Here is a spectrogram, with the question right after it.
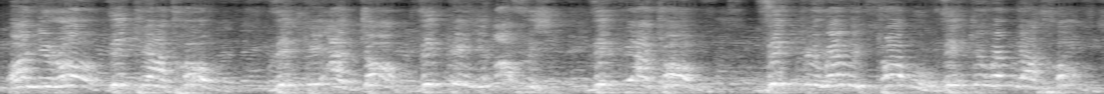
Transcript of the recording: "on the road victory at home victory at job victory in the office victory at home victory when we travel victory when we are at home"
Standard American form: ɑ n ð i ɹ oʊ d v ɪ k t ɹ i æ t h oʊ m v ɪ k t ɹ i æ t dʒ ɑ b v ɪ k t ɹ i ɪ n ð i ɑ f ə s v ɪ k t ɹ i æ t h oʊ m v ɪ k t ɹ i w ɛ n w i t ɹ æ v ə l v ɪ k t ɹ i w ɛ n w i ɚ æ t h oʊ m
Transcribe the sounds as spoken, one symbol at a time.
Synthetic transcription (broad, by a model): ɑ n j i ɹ oʊ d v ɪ k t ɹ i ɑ t h oʊ m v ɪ k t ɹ i t dʒ ɑ b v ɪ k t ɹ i ɪ n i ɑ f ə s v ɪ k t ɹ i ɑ t h oʊ m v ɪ k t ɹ i w ɛ n w i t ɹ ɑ b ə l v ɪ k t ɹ i w ɛ n w i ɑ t h oʊ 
